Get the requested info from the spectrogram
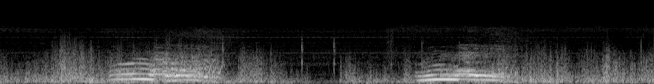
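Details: Male lion in Masai Mara, Kenya, near the Talek gate before sunset, roaring beside a vehicle, perhaps before a night hunt; two rising-falling moaning calls with strong harmonics about three seconds apart, faint background noise.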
